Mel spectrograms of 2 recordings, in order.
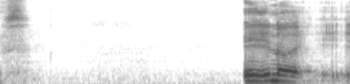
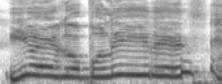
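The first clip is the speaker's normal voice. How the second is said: imitating a hysterical caller, very high pitch; hammed-up New York hysterics, voice way up; Miss Annie, hysterical. Caller phoning late with unbelievable news, mock hysterical. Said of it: "but she's hysterical".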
